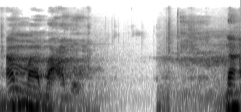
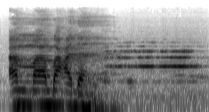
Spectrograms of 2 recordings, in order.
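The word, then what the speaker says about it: أما بعد: dengan Amma ba'du nah Amma ba'du ini cara bacanya bisa empat cara bisa kita baca Amma ba'da bisa juga dibaca Amma ba'dun Ya cuma ini kan tidak ya tidak formal dibaca demikian tapi Al Imam alfar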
